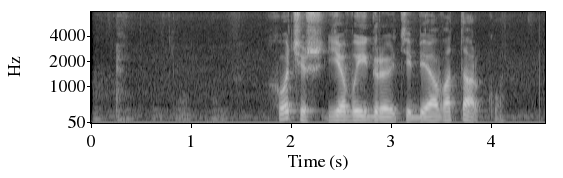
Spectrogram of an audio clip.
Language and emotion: Russian, neutral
